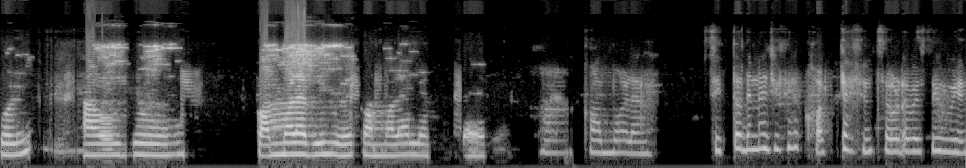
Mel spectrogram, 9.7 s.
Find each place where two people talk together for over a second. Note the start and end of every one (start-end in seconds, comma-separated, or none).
none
